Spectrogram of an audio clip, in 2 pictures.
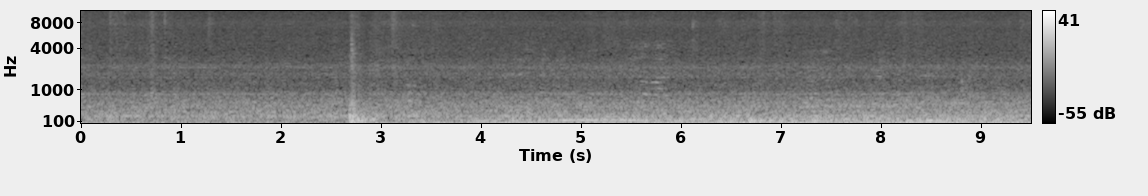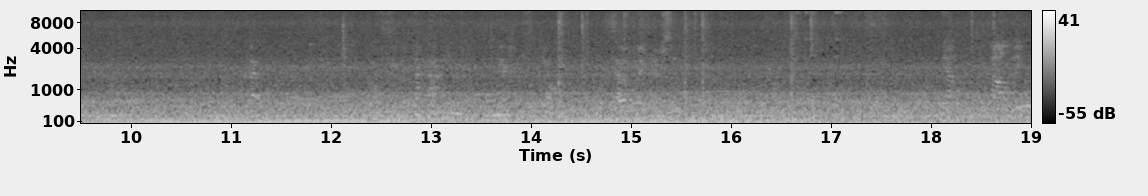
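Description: Inside the cab of a Scania N320 city bus on the move: steady engine and road noise, the engine's low hum growing stronger after about four seconds. A single loud knock about three seconds in, with small rattles and clicks.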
